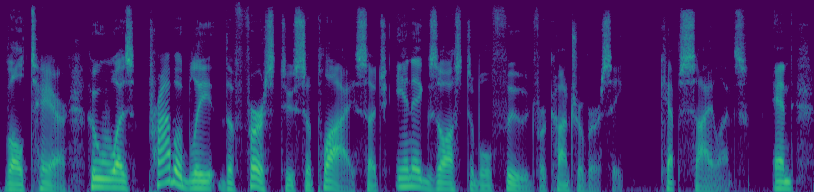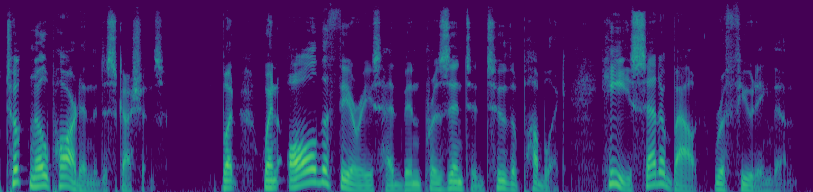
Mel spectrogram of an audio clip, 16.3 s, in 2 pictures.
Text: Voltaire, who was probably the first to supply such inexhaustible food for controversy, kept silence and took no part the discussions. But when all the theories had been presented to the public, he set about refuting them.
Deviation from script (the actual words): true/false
true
